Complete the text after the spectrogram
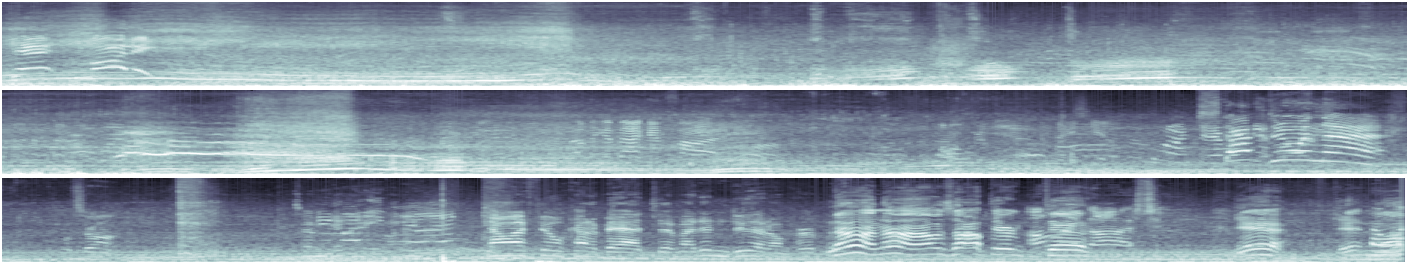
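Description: Engines rev loudly, rising and falling in pitch.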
